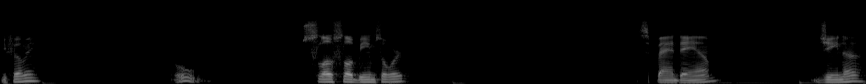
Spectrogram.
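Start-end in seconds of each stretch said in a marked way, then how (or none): none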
